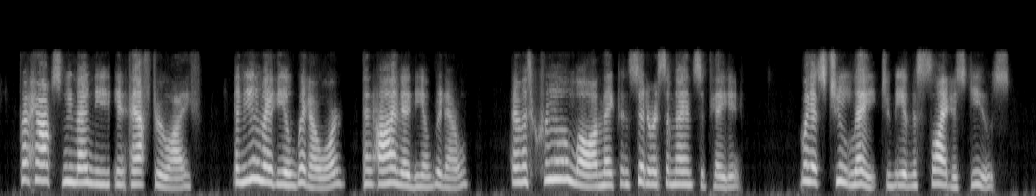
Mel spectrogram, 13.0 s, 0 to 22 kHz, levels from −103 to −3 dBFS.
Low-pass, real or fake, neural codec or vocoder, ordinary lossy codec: 7.2 kHz; fake; codec, 16 kHz, 0.5 kbps, FreqCodec, larger model; Opus, 32 kbps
